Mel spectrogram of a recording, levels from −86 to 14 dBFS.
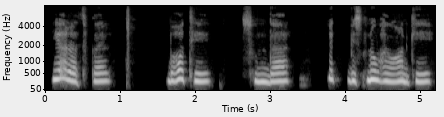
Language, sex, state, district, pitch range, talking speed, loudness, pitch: Hindi, female, Bihar, Saran, 240-275 Hz, 125 wpm, -17 LUFS, 245 Hz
